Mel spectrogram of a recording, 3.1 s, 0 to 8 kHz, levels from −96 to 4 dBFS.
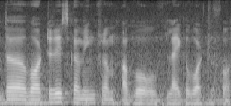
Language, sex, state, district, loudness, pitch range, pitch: English, male, Arunachal Pradesh, Lower Dibang Valley, -18 LUFS, 90-105 Hz, 95 Hz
